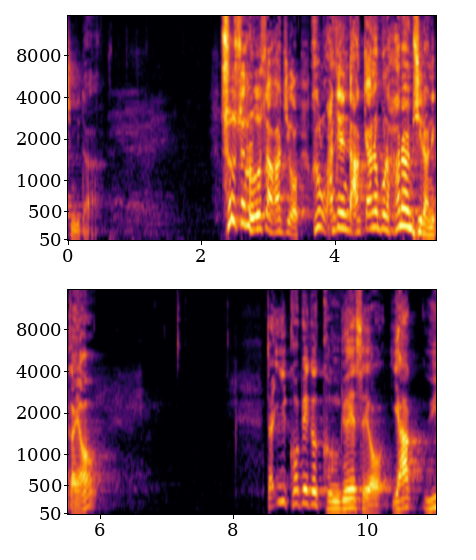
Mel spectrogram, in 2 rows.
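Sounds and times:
man speaking: 0:02.3 - 0:05.9, 0:08.5 - 0:11.0.

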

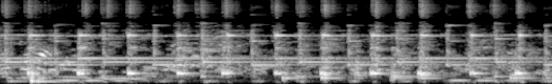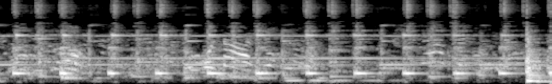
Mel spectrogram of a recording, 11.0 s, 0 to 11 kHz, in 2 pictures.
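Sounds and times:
ringing metal tones: 0:00.0 - 0:11.0.

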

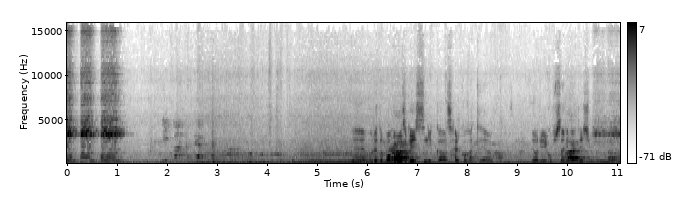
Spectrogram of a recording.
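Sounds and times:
vehicle horn honking: 0:00.0 - 0:01.4, 0:10.4 - 0:11.0
low traffic rumble: 0:00.0 - 0:11.0.

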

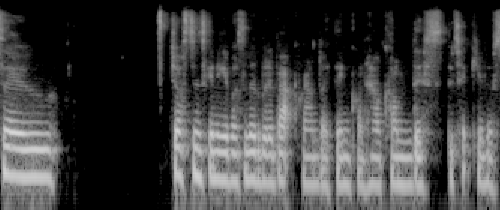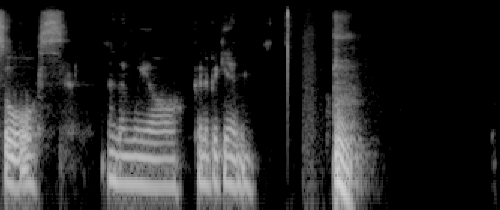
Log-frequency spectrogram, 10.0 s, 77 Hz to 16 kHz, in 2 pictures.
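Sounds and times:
person clearing throat: 0:08.4 - 0:08.7.

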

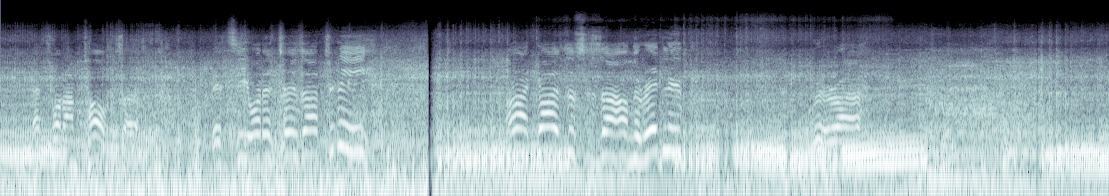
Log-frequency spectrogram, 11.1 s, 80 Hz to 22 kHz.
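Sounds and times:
motorcycle engine under throttle: 0:00.0 - 0:02.8, 0:03.5 - 0:11.0.

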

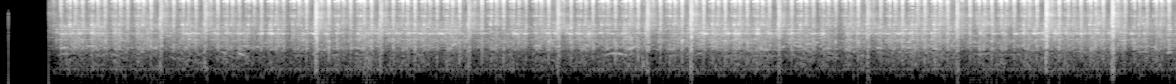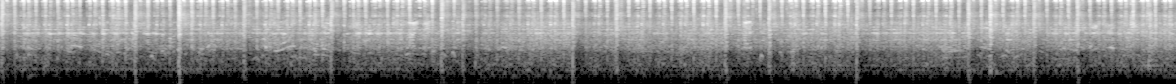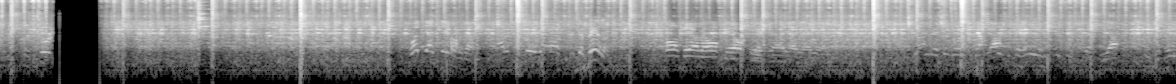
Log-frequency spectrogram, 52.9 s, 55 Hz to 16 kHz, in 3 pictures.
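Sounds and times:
stationary engine putt-putt running: 0:00.7 - 0:36.1, 0:36.8 - 0:52.9.

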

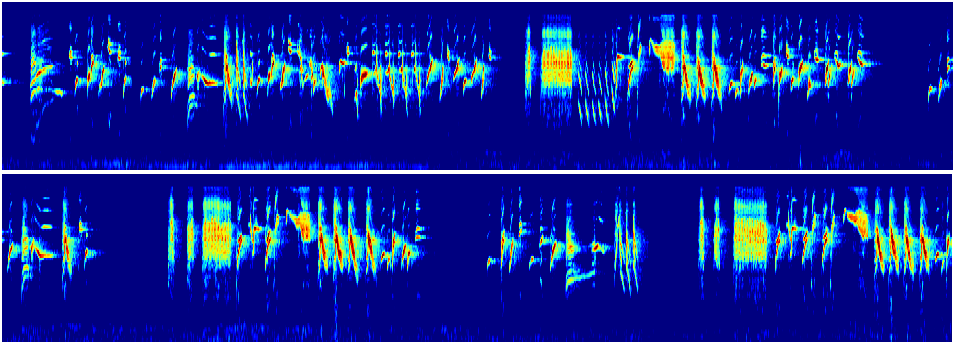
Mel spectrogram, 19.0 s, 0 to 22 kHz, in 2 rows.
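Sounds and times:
small bird chirping and trilling: 0:00.0 - 0:10.6, 0:11.2 - 0:19.0.

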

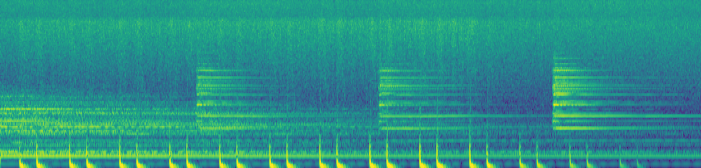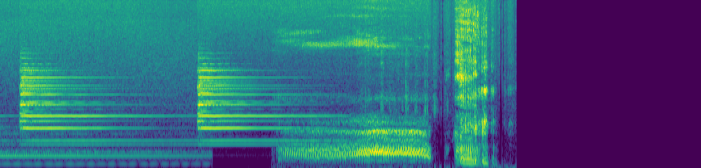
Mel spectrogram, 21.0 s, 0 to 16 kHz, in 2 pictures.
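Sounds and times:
rising drone: 0:00.0 - 0:09.7
steady hum: 0:00.0 - 0:10.8
bell-like tone tolling: 0:00.0 - 0:12.6
low heartbeat-like thumps: 0:00.3 - 0:09.7.

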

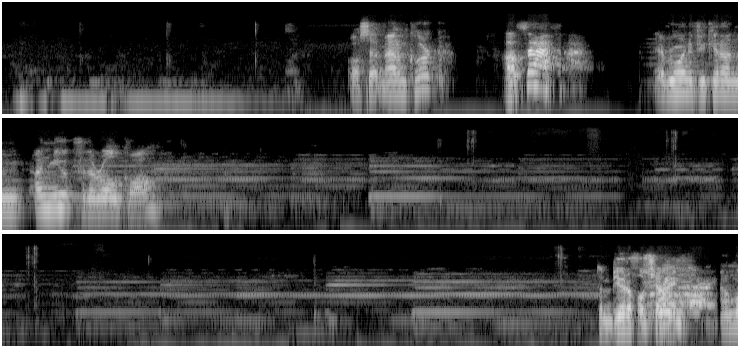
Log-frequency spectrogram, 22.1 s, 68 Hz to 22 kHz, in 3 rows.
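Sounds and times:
chiming clock melody: 0:06.4 - 0:22.0.

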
